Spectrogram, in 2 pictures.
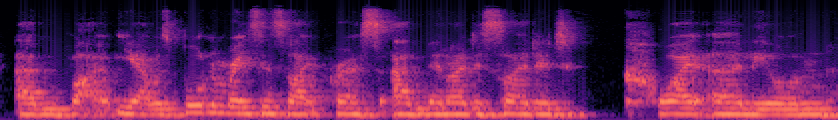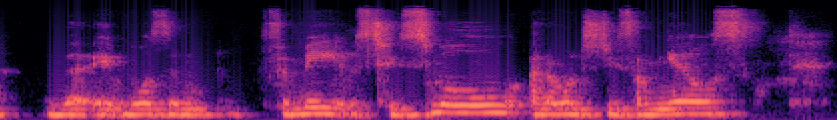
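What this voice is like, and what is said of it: British-sounding English accent. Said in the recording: “my mum's British, hence the accent.”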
